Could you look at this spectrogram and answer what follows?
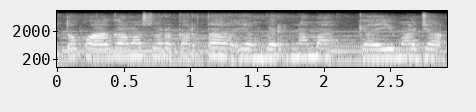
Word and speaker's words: Kyai Maja: agama Surakarta yang bernama Kyai Maja atau Kyai Mojo dalam pelafalan Jawa ikut bergabung ke pasukan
